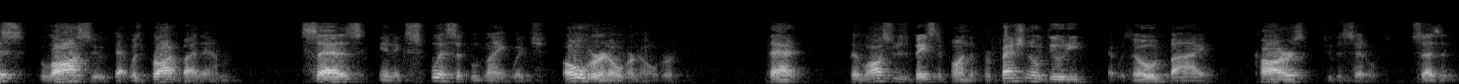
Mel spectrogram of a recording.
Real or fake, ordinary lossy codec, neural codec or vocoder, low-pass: real; Opus, 24 kbps; none; 7.2 kHz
